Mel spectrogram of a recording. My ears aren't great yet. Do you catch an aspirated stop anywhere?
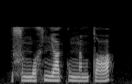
no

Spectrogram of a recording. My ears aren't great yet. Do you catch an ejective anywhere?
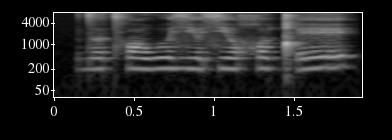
yes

